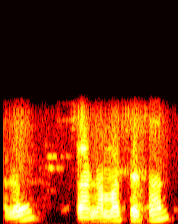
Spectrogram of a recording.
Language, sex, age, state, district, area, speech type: Telugu, male, 18-30, Telangana, Bhadradri Kothagudem, urban, conversation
